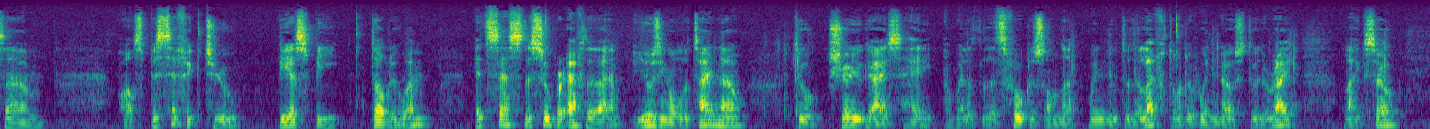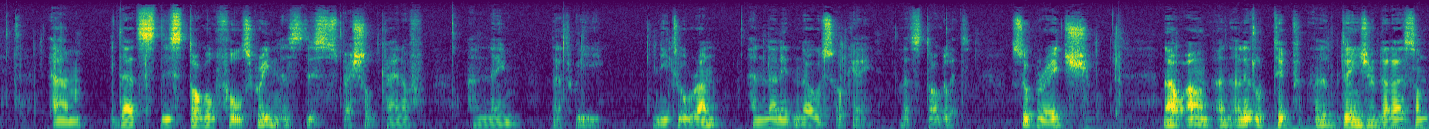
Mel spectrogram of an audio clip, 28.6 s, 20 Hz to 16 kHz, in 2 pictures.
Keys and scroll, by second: 7.8 super+f, 12.8 super+f, 13.7 super+f, 14.7 super+f, 20.8 super+f, 22.6 super+f, 25.2 super+f, 27.6 super+f.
